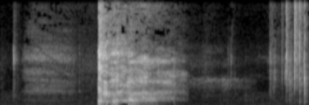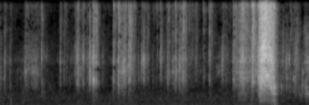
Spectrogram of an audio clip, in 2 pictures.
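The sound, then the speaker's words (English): Someone drinks water from a plastic bottle, downing about half of it: a loud crinkle of plastic, then a run of irregular gulps and swallows with softer crackles of the bottle squeezing between them. “Oh, that's half a bottle.”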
